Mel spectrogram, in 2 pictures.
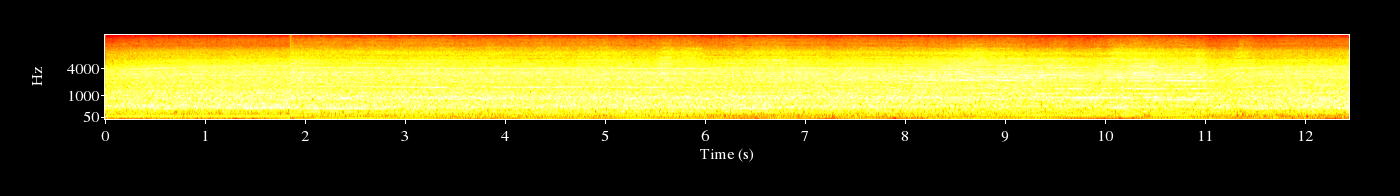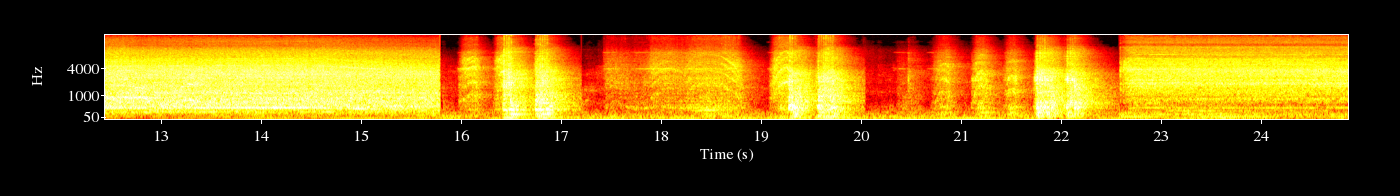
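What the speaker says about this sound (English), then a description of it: "We're just gonna rip some plywood for the top." Power saw ripping plywood, a loud continuous whining cut lasting about fifteen seconds, followed by several short bursts of sawing and a return to a steady motor hum.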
